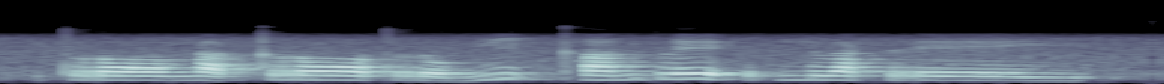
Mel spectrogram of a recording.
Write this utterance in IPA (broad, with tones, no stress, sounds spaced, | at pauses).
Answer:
t r ɔː˧ ŋ a˨˩ k̚ t r ɔː˧ t r o˩˦ m j i˥˩ ʔ kʰ a˦˥ n k l e˥˩ ʔ | n ɯ˧ a̯ k r eː˧ j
